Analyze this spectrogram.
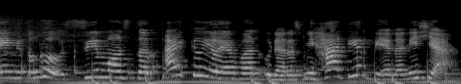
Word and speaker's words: iQOO: Nah IQ ini adalah sub-brand dari Vivo. Dibacanya IQ ya.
